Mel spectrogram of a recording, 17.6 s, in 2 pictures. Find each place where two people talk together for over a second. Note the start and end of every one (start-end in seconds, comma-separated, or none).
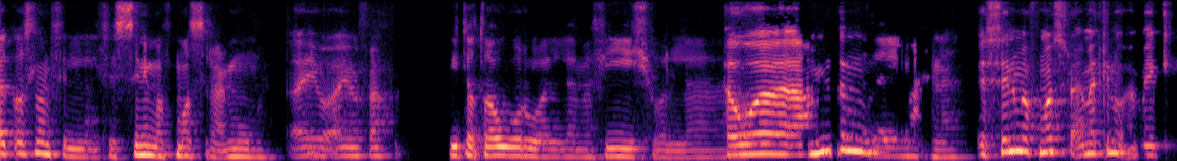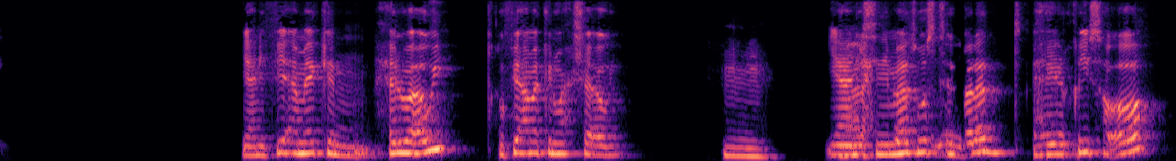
15.1-16.4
